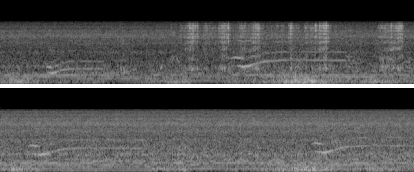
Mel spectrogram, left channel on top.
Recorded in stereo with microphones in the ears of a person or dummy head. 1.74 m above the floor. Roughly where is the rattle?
Left.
